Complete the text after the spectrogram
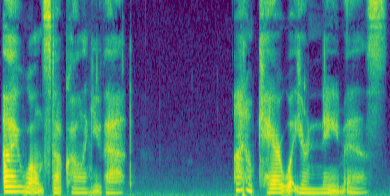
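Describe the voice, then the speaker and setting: A woman playing a menacing, dominant villain kidnapper in a whispered ASMR roleplay, commanding and mocking in a breathy hush close to the microphone. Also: fairly low pitch, slow, no echo, heavily acted. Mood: smug, taunting.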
